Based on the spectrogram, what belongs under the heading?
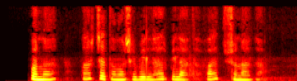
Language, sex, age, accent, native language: Uzbek, female, 25-34, Qashqadaryo, Uzbek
